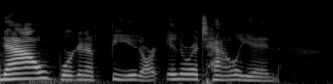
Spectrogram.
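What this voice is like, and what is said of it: Usual voice. Nothing is said of it.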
